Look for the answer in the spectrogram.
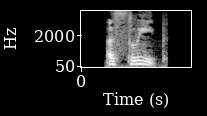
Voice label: "asleep", English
